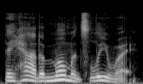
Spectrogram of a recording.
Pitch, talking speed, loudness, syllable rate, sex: 170 Hz, 210 wpm, -15 LUFS, 6.0 syllables/s, female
